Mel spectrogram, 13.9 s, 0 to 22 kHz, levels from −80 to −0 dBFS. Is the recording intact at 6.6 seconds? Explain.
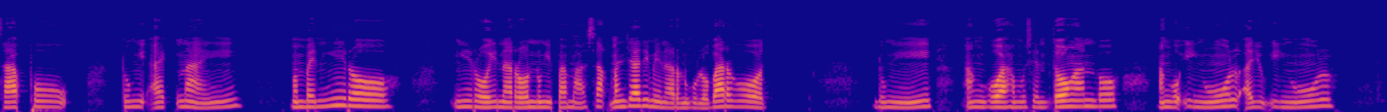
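No. At 6.6 seconds, as across the whole clip, the speech carries plainly audible damage, most likely from MP3 compression. Nothing sounds above about 11.3 kHz, and the sound fits a low bitrate near 48 kbps. With so few bits, the encoder chops off the treble and drops weak frequency components that flicker in and out between frames. That flicker gives a watery, swirly texture and smeared consonant attacks. A plain low-pass filter would remove the top end cleanly without that warbling.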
